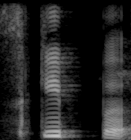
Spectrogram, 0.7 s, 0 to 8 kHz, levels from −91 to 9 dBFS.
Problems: none marked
